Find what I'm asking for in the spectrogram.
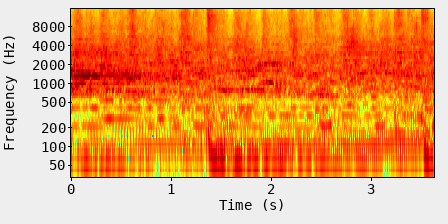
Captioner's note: all cheering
